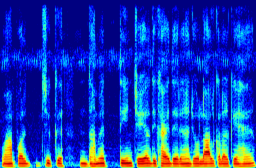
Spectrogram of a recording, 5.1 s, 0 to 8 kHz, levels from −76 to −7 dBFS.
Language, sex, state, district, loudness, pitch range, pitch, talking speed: Hindi, male, Jharkhand, Deoghar, -14 LUFS, 110-120 Hz, 115 Hz, 150 wpm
